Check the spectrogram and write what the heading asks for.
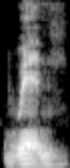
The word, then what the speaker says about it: Wein: It's spelled Wein. I've heard it pronounced a little bit different by different people, but looking at their own video, sounds like they're calling it Wein family.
